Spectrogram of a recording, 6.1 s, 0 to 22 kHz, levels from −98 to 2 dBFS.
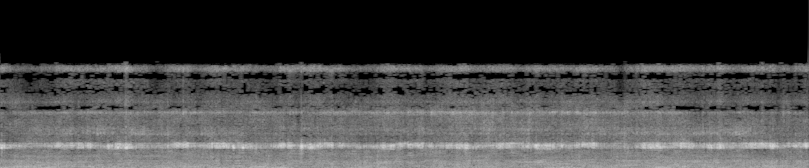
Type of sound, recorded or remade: remade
